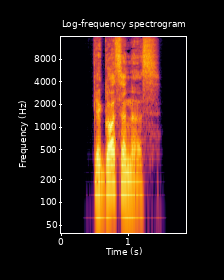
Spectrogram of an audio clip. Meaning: strong/mixed nominative/accusative neuter singular of gegossen
- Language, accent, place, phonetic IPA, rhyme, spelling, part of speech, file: German, Germany, Berlin, [ɡəˈɡɔsənəs], -ɔsənəs, gegossenes, adjective, De-gegossenes.ogg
